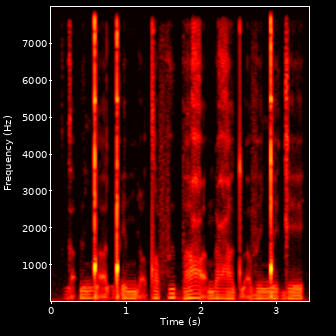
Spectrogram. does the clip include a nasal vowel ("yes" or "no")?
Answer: no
